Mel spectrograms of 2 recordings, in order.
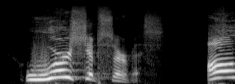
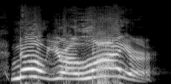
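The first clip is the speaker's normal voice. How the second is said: slow accusing shout, louder; angry shout; 3 semitones higher, 5 dB louder, slower than usual. Acted. Pharisees in the crowd shouting at Jesus, angry. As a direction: yell it at him.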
